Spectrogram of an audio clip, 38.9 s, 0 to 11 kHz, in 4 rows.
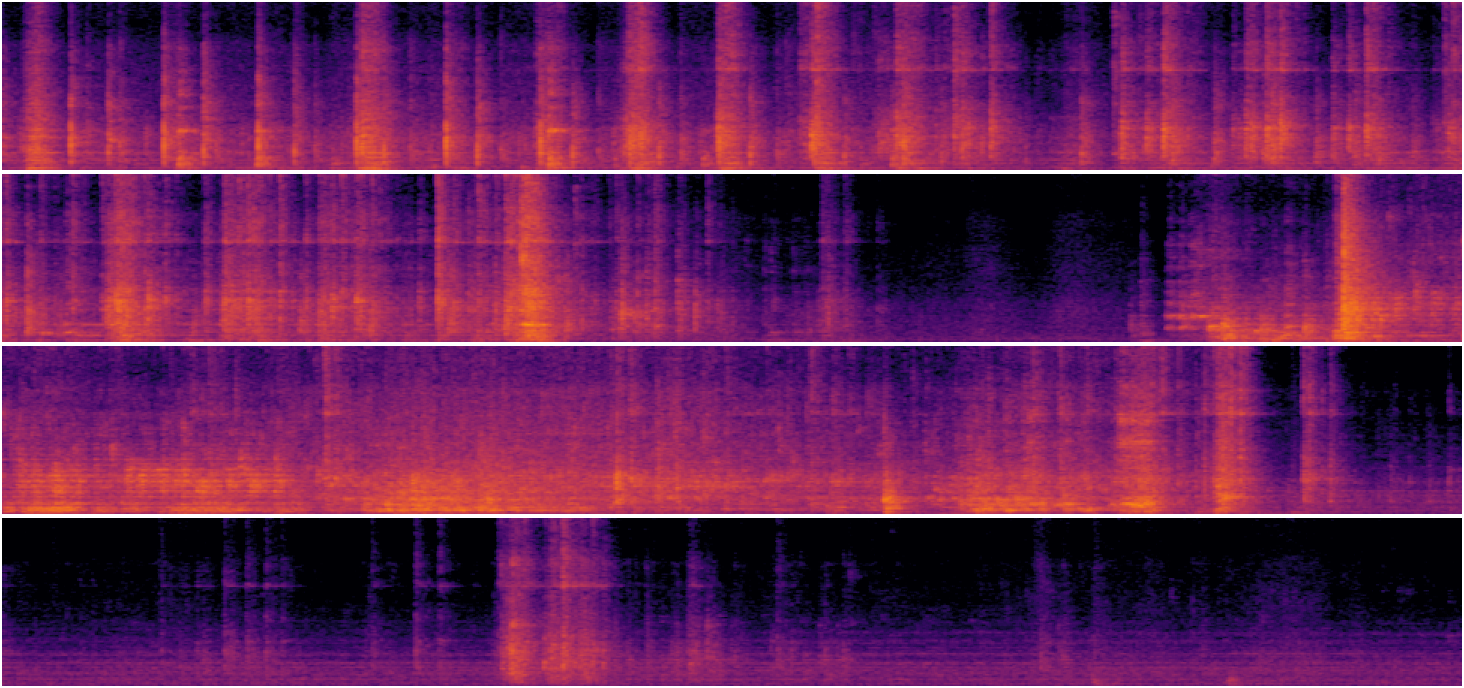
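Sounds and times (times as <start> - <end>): toilet flushing: 17.4 - 28.0.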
